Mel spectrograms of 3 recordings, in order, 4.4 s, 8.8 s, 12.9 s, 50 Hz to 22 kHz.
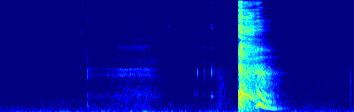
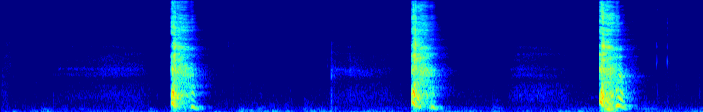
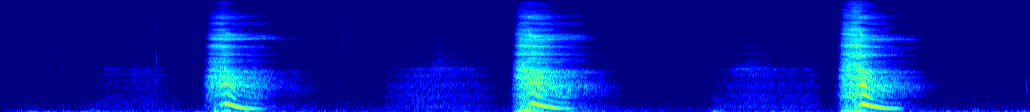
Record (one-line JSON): {"cough_length": "4.4 s", "cough_amplitude": 10332, "cough_signal_mean_std_ratio": 0.2, "three_cough_length": "8.8 s", "three_cough_amplitude": 10887, "three_cough_signal_mean_std_ratio": 0.23, "exhalation_length": "12.9 s", "exhalation_amplitude": 3039, "exhalation_signal_mean_std_ratio": 0.31, "survey_phase": "beta (2021-08-13 to 2022-03-07)", "age": "45-64", "gender": "Female", "wearing_mask": "No", "symptom_none": true, "smoker_status": "Never smoked", "respiratory_condition_asthma": false, "respiratory_condition_other": false, "recruitment_source": "REACT", "submission_delay": "2 days", "covid_test_result": "Negative", "covid_test_method": "RT-qPCR"}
